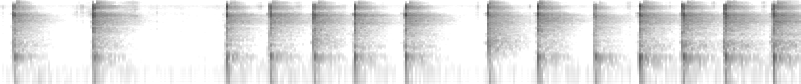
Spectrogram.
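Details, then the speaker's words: Alfa Romeo clutch disc removed over clutch vibration and spring noise, shaken by hand in a quiet room: sharp metallic clacks in quick bursts from a loose spring inside; disc shows uneven outer wear; exact source uncertain. "is that loose spring in there it looks good but except the uneven wear on the outside i don't know if anybody else has experienced this that spring in there shaking"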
